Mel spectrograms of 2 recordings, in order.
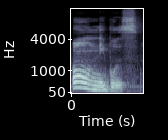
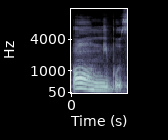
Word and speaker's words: ônibus: acento circunflexo e a palavra ônibus também pronuncia e saiu aquele som mais anasalado fechado ônibus são vou usar também o acento circunflexo na vogal vamos para a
